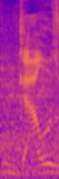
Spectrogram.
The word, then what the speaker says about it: Gauss: Gauss rhymes with cows.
